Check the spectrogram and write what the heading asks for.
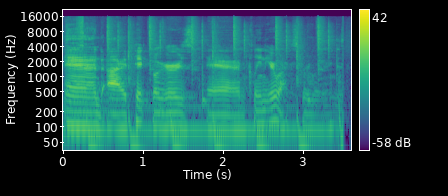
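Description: A man in his twenties from New York City, a contestant who explains things in a relaxed, instructive way. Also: low voice, unhurried, over music. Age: 20s. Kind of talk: casual teaching chat.

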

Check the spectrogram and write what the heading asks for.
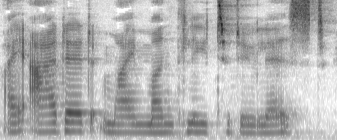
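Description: A woman calmly narrating a scripted voice-over for her journaling video in a soft, gentle, unhurried way. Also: on the low side, gravelly. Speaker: journaling channel host. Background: soft background music.

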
